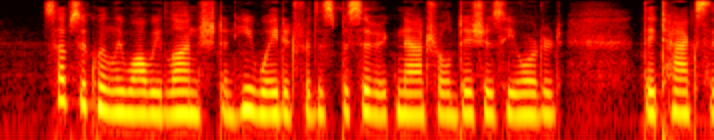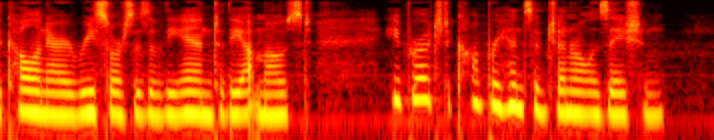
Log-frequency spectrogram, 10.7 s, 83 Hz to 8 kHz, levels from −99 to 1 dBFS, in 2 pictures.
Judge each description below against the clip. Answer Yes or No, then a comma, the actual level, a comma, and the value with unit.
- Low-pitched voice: No, high, 195 Hz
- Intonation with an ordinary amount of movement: No, narrow, 1.6 semitones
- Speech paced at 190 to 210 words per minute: No, average, 170 wpm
